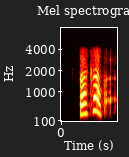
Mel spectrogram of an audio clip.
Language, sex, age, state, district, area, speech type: Kashmiri, female, 18-30, Jammu and Kashmir, Bandipora, rural, conversation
